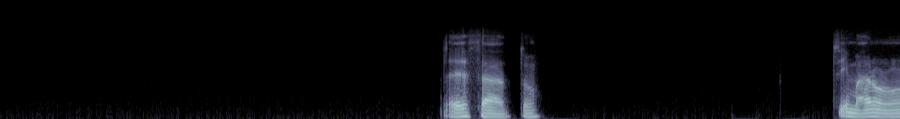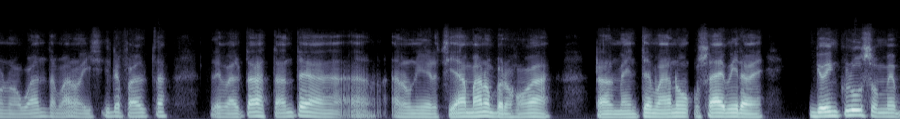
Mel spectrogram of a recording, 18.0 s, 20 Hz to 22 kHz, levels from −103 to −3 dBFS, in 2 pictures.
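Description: No technical faults are audible.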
